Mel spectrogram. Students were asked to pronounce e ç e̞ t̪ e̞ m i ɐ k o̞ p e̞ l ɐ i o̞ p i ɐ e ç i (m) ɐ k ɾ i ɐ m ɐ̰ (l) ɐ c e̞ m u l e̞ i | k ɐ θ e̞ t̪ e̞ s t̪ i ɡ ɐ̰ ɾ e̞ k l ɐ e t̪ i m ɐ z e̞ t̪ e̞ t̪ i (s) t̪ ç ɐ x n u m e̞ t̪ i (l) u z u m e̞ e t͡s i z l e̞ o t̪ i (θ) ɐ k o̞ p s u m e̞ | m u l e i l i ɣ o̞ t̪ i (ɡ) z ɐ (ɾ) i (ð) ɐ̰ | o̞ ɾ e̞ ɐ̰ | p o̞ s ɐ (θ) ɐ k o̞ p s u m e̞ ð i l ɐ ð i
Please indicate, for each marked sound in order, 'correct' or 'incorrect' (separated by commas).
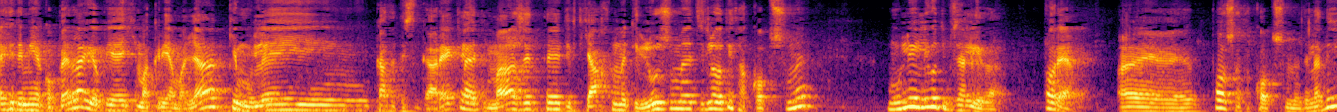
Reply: correct, incorrect, incorrect, correct, correct, incorrect, incorrect, correct, correct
